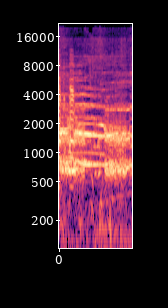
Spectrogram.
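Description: A rooster on a farm with chickens and geese gives a short, clear, fairly quiet crow, tonal and sustained, heard alone.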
